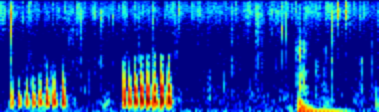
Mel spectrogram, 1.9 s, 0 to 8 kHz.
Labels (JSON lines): {"label": "biophony, damselfish", "recorder": "SoundTrap 600 or HydroMoth"}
